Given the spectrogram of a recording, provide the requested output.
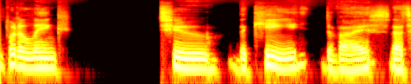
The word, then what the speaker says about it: Qi: uh we'll also put a link to the key device that's how you pronounce it right like once I get it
